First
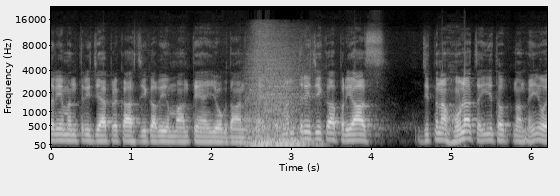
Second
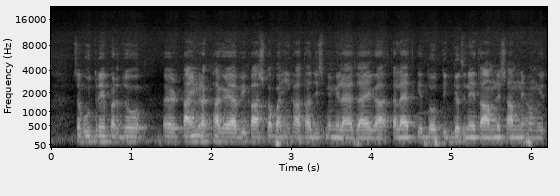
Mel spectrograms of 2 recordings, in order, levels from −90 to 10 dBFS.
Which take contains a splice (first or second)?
first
